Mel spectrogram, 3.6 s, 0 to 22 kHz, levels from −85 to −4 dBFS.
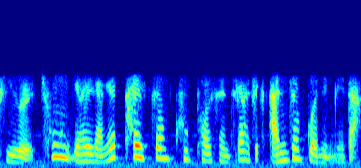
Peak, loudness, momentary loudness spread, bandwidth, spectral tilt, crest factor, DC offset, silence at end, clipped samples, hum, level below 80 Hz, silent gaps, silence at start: -14 dBFS; -35 LUFS; 10 LU; 3.9 kHz; -4 dB/octave; 22 dB; under 0.1%; 0 s; under 0.1%; none; -66 dBFS; none; 0 s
